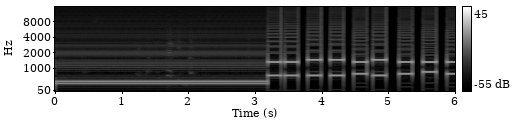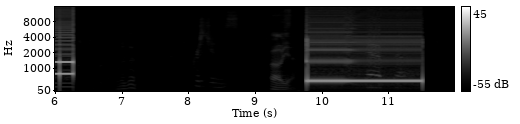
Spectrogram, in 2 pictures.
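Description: A steady telephone dial tone gives way to a quick run of about eight keypad beeps, then a short near-silent pause before a long, loud ring tone sounds as the call goes through.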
